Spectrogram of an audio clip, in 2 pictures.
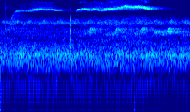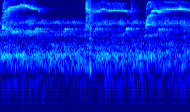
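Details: Young monkey named Jazzy crying loudly because another monkey, Jane, does not come to help; long high, thin arching screams, each sliding up and down, repeated about four times with short breaks, over a steady background hiss.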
